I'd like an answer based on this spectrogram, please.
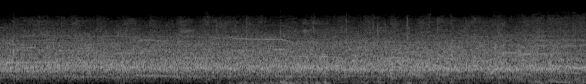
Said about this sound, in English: That is the crowd. How sweet it is. 45,000 fans watching a Jumbotron.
